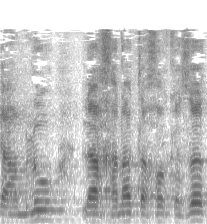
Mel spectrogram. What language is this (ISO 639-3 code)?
heb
